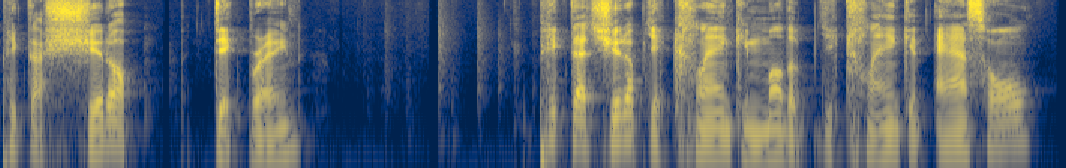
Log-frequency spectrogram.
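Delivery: taunting, insulting schoolyard-bully tirade. Imagining bossing around a clanking robot servant: mock bully voice. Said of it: "I'm gonna be like a fucking bully".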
